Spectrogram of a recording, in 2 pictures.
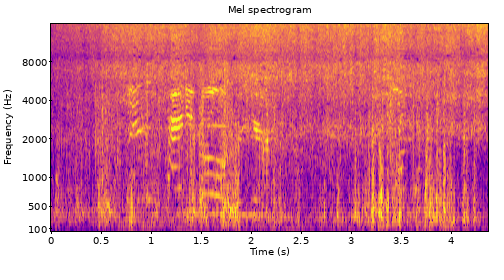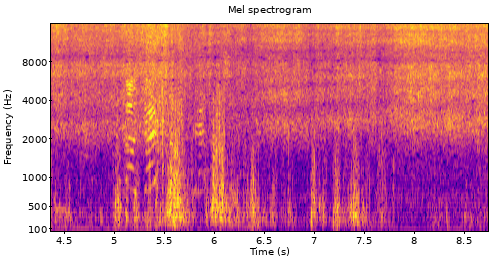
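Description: Wind buffeting the microphone aboard a small open passenger boat under way, over the low steady hum of its motor. Snatches of voices come through about a second in and again around five seconds in.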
